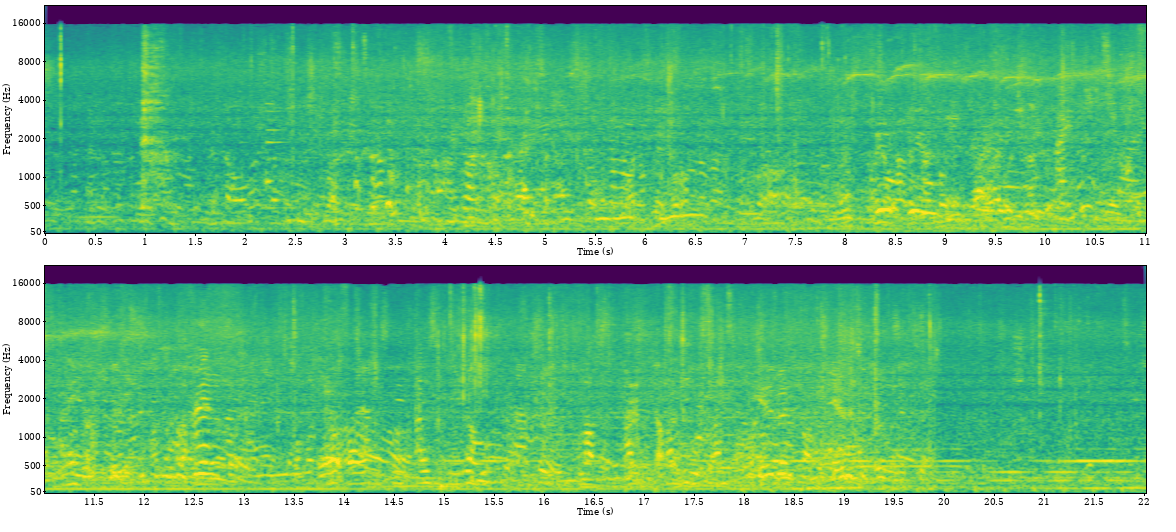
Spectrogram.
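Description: A crowd of men and women chat nearby outdoors.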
